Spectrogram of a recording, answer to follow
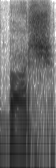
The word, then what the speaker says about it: borscht: is Bush Oh but finally somebody who pronounces borscht the way way I mean there's no T I mean it's really hard to explain to people but yeah Russians never see borscht it cuz it's borscht it's just borscht behind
